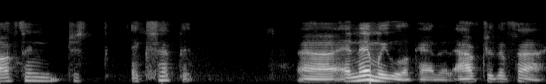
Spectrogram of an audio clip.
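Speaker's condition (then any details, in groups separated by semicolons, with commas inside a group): Cerebral palsy; stiff muscles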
